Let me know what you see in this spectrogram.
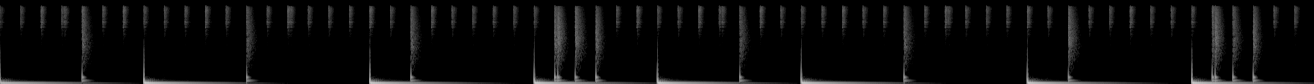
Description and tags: hip hop beat 13
Hip hop beat made using:
Reason 9.5
M-Audio Axiom 49 drum pads
beat, beats, drum-loop, drums, hip, hiphop, hop, loop, loops, rap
